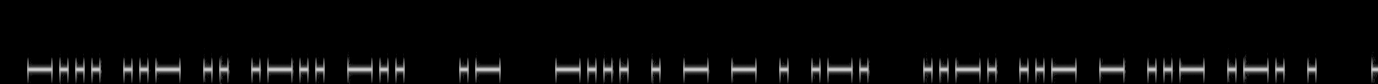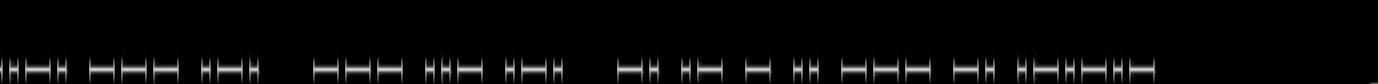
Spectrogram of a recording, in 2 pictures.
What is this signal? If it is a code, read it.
Morse code, heard as a keyed tone, about 15 wpm, 700 Hz. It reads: BUILD A BETTER FUTURE FOR OUR NATION.
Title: Sentences from Top 1000 Words - Review Part 6 - 15wpm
